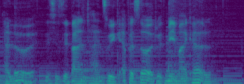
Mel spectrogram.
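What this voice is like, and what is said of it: Put-on French accent. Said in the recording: “What, is that supposed to be French? ... This is my French accent”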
